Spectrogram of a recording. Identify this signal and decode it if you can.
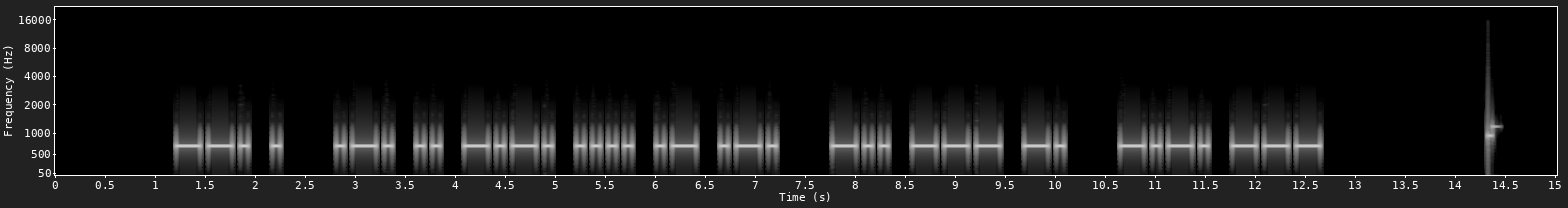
Morse code, heard as a keyed tone, about 15 wpm, 700 Hz. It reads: GE RICHAR DON CO
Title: K1USN SST QSO Practice - 15wpm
